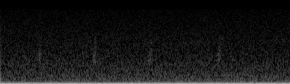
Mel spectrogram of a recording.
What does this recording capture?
forest ambience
